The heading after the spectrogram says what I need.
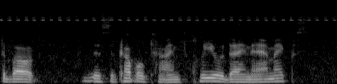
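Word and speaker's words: Cliodynamics: Cleodynamics Right.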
